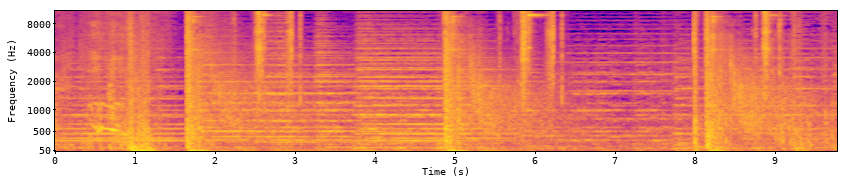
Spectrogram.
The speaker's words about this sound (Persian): سگ خیلی خوبی داری کانروی، حتی از صدای شلی که گلوله هم نمی ترسه.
